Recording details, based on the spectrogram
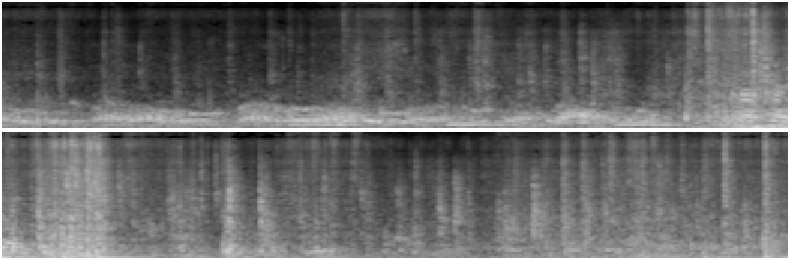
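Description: Sialkoti pigeons cooing: soft, low, rolling coos repeating near the start, then a busier, noisier stretch with rustling and scattered sounds from the birds.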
